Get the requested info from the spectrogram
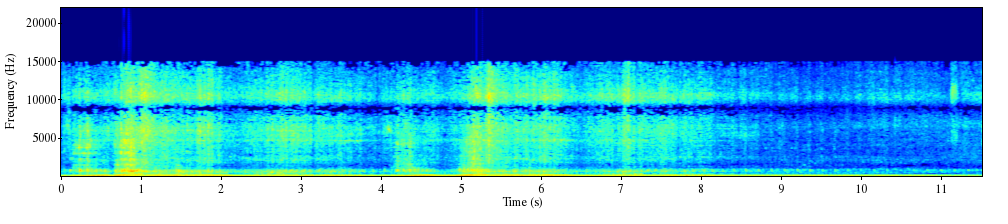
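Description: Car engine revved twice, each time rising and falling back, then idling, its exhaust let out unmuffled through an open electric exhaust cutout on the 2.5-inch pipe.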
